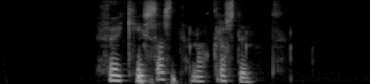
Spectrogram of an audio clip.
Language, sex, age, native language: Icelandic, female, 30-39, Icelandic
